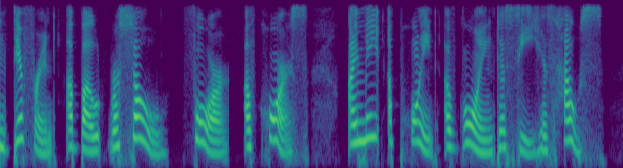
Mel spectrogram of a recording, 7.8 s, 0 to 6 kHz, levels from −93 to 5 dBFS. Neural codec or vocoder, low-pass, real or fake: none; 5.4 kHz; real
